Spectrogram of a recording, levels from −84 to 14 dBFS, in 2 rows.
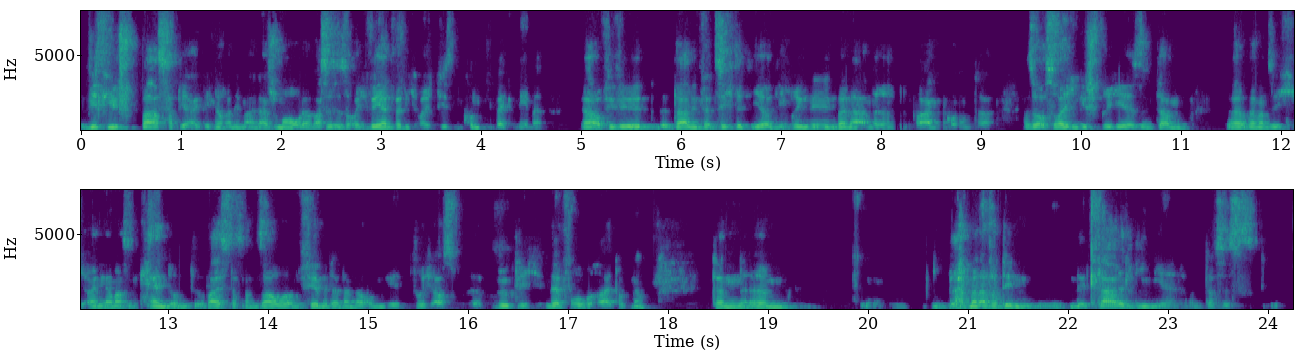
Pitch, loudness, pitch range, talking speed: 90 Hz, -22 LUFS, 85-100 Hz, 190 wpm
